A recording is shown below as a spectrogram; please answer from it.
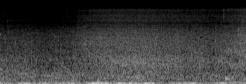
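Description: Small waves washing on a beach, with wind buffeting the microphone as a low rumble.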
